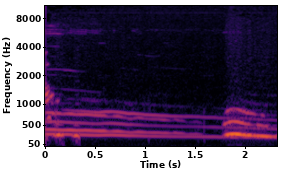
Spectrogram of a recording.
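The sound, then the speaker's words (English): A wolf howls in one long, wavering note that slowly slides downward, then swells louder again near the end. It sounds clear, with no talking. “In this portion of the show, we like to bring awareness to our Minnesota wolf population.”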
